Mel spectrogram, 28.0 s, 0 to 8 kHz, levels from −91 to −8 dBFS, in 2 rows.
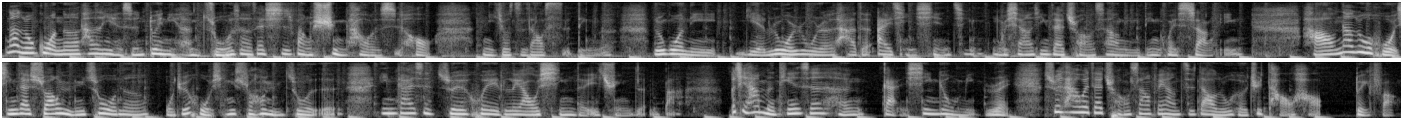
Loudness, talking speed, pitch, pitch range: -23 LUFS, 250 characters per minute, 195 Hz, 175-225 Hz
